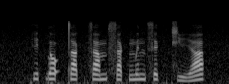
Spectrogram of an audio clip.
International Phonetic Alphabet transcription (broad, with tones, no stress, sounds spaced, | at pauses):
k i˦˥ t̚ l ɔ˥˩ ʔ t a˦˥ k̚ s a˦˥ m s a˦˥ k̚ m e˥˩ n s e˥˩ k̚ t͡ɕ i˩˦ a̯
